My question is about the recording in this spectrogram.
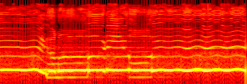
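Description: A woman yodeling live into a microphone, holding one long high note that takes on a widening vibrato in the second half, with a fainter lower note sounding briefly beneath it.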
